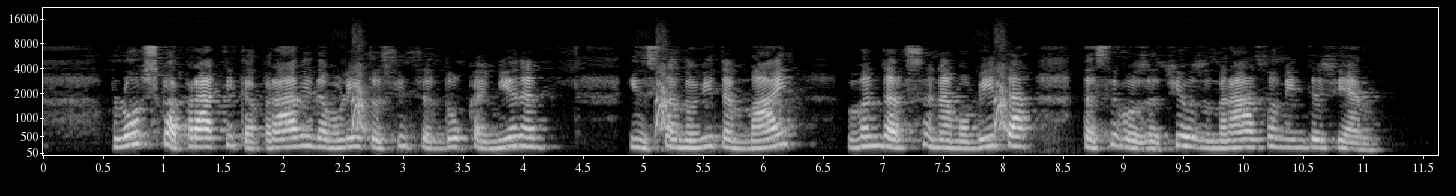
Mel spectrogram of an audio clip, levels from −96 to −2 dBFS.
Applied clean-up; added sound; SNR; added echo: none; Bark; 11 dB; none.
